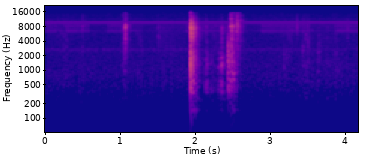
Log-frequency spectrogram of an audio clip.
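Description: Scissors cutting a rubber band: one sharp snip about halfway through, with a faint click before it and a few small clicks just after from the blades and handling.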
